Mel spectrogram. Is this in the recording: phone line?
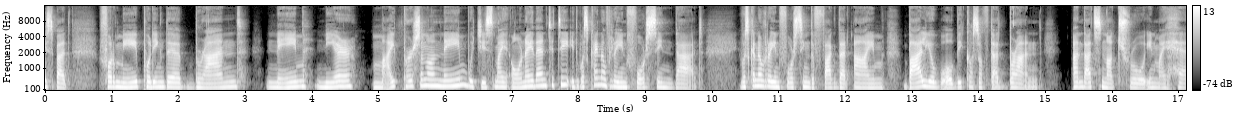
no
